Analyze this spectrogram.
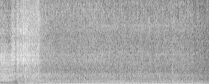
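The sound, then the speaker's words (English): A powerful Jaguar car engine rumbles, revving up sharply at the start and then holding a deep, steady throaty growl with slight pitch shifts, loud and alone. “It was a perfect getaway car, and it was his getaway car of choice.”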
